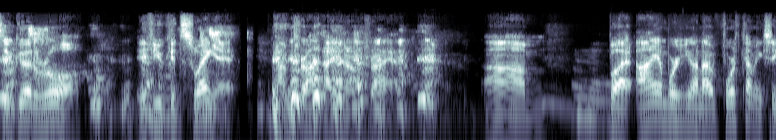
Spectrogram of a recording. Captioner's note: laughter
